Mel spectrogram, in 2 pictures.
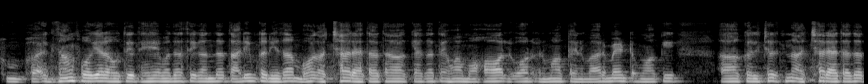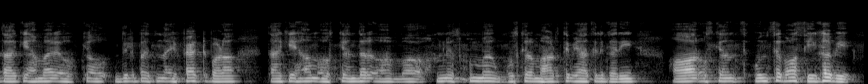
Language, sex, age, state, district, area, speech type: Urdu, male, 18-30, Delhi, Central Delhi, urban, spontaneous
